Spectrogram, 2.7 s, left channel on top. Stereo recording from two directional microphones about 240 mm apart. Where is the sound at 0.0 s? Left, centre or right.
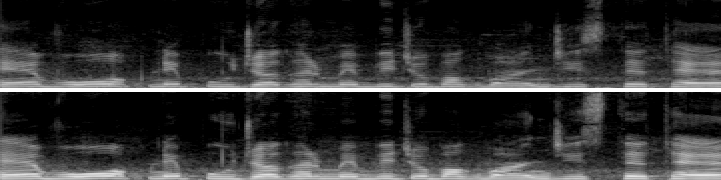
Centre.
